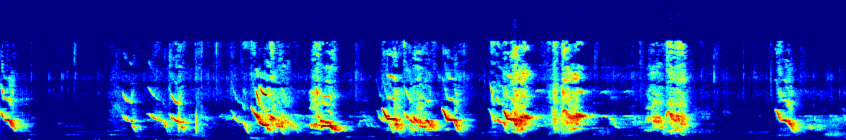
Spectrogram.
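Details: Crows fighting over food while eating: a rapid run of harsh, downward-slurred squawks, some overlapping, with brief pauses, plus soft low thumps at the start.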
